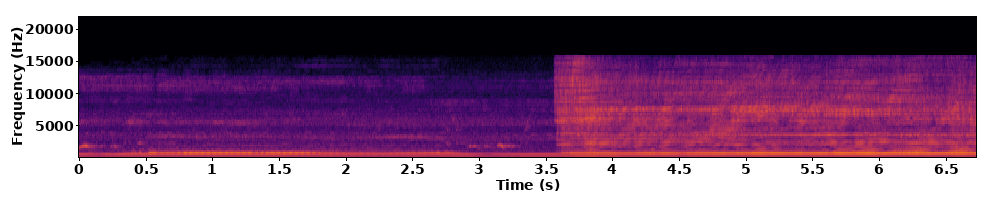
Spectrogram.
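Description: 1 kW milling spindle of a Stepcraft M1000 CNC router running steadily while a facing bit skims the top of a wooden board. The cutting whine rises twice, and from about halfway in it turns much louder and rougher as the bit takes a fuller cut across the wood.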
